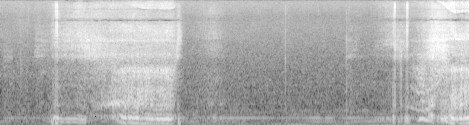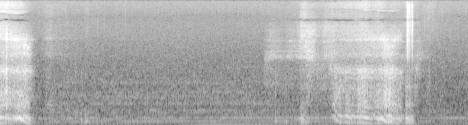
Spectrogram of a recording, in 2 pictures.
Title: Snoring Beagle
